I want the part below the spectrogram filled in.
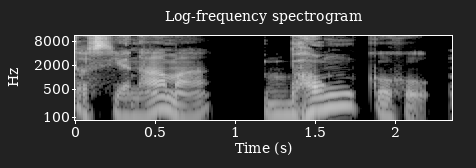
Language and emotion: Sanskrit, neutral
